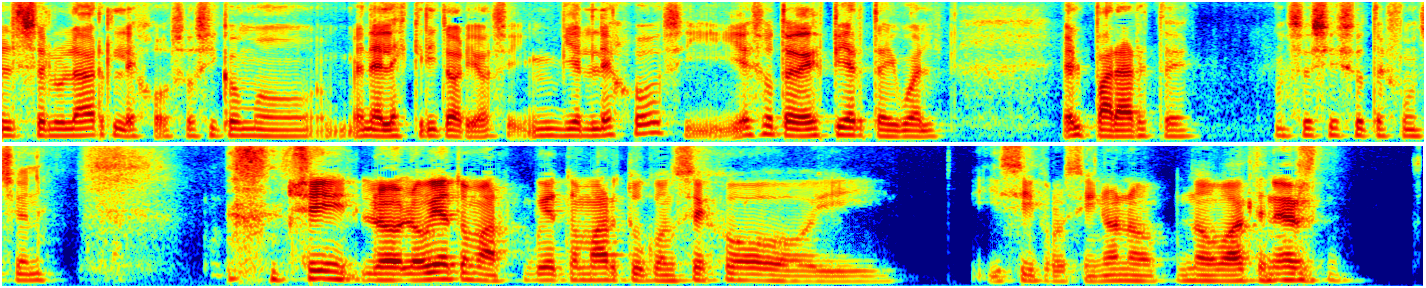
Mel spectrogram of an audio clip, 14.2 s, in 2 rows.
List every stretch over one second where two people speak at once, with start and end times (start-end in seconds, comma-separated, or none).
none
